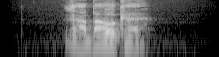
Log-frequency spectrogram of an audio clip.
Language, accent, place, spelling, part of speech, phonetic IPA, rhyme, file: German, Germany, Berlin, Rabauke, noun, [ʁaˈbaʊ̯kə], -aʊ̯kə, De-Rabauke.ogg
- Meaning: rascal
